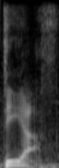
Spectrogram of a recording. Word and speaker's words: Death: Dr. Death, but he's pronounced Diath.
